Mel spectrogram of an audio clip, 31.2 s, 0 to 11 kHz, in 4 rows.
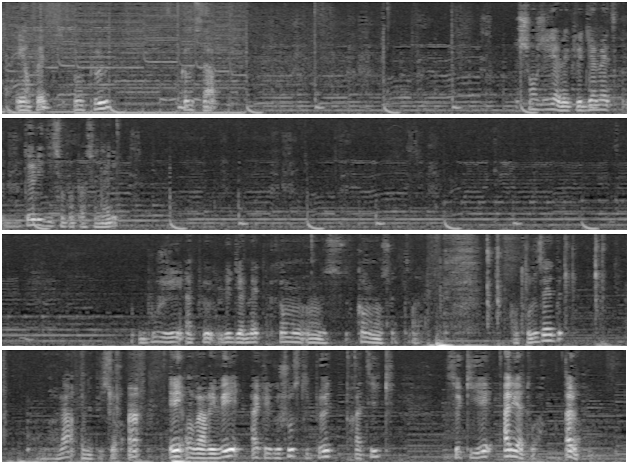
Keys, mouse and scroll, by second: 0.9 click, 9.4 click, 19.8-22.3 middle drag, 22.3 ctrl+z, 22.8 ctrl+z, 23.2 ctrl+z, 24.9 KP_1, 27.1 click.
